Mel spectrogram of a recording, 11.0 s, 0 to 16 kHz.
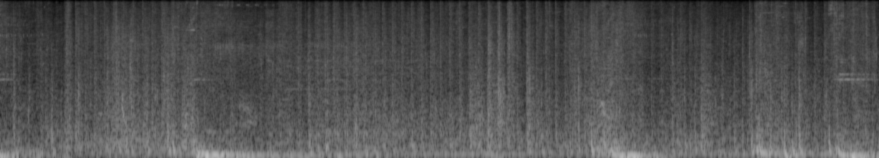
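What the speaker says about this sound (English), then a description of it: "Why are you still shooting me?" Rapid bursts of gunfire in The Division 2 video game, loud and dense, with continuous automatic shots and scattered single reports running throughout, no speech.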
